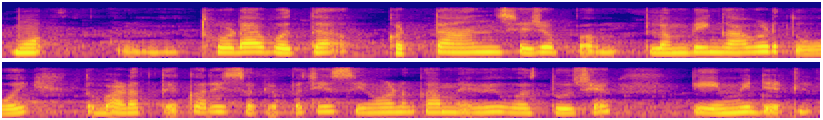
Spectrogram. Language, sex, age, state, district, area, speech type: Gujarati, female, 18-30, Gujarat, Rajkot, rural, spontaneous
